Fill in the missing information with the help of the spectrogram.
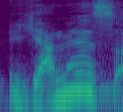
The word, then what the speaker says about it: Janis: Janis Joplin wird Yanis auf Spanisch ausgesprochen.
